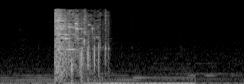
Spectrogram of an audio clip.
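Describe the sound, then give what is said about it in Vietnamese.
Glass cup kicked and shattered: one sudden loud crash with bright, scattering fragment sounds for about half a second, then a fading tail and quiet. “Nam thì lấy chân đạp vỡ cái cốc”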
